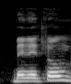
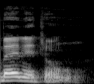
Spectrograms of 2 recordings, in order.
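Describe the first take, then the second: First: The stress is on the last syllable. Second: The stress is on the first syllable. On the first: "pronunciato con l'accento dell'ultima sillaba" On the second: "Adesso invece cambia pronuncia"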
